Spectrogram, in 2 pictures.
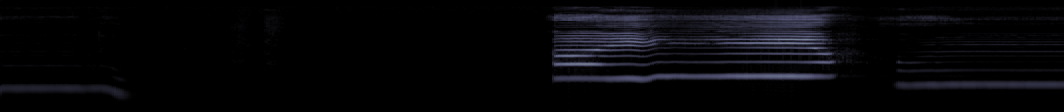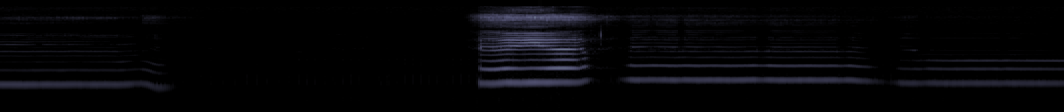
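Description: A woman's voice sings unaccompanied, wordless and with no words picked up, in slow sustained notes. A held note falls off and stops half a second in. After a silence, two phrases follow, each a short louder note that slides up and then gives way to a softer, longer held note that bends down at its end. A new held note begins as the passage closes.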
